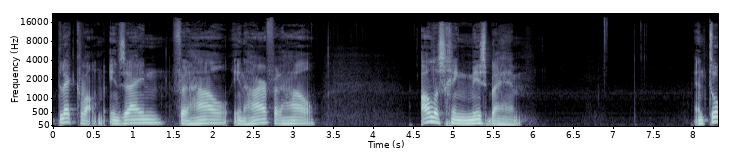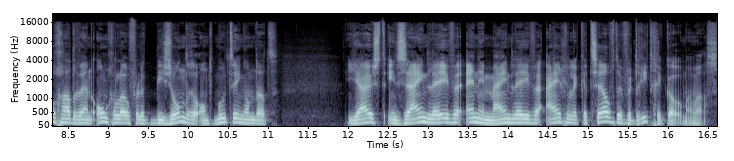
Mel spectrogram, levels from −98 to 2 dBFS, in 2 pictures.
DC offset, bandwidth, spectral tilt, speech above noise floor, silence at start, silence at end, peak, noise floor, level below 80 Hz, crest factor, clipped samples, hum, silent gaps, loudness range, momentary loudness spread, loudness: under 0.1%; 17 kHz; -6 dB/octave; 56 dB; 0.1 s; 0 s; -6 dBFS; -75 dBFS; -46 dBFS; 14 dB; under 0.1%; none; none; 5 LU; 8 LU; -20 LUFS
